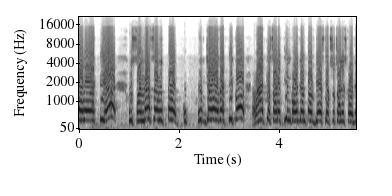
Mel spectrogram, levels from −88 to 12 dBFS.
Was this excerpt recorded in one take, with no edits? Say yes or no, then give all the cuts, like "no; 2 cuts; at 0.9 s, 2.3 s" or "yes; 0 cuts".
yes; 0 cuts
